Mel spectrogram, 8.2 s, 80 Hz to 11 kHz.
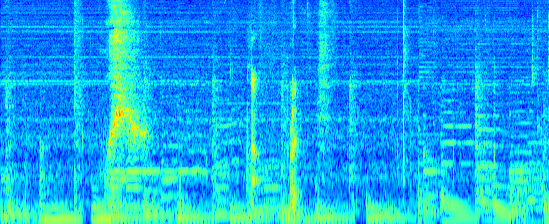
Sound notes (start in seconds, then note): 1.5 swoosh; 4.6 blup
